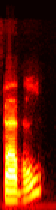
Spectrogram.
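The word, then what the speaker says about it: Bublé: of Michael bé um it is pronounced bubble and his first name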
